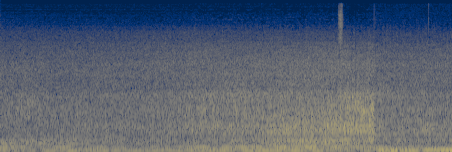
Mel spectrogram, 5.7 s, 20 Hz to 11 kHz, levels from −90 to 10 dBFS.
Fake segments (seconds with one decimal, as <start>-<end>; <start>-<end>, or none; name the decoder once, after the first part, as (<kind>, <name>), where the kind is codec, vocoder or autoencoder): 2.4-4.8 (vocoder, BigVGAN v2)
